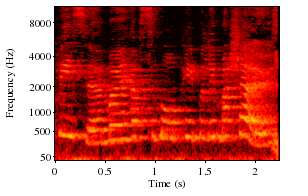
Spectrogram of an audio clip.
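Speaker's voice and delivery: high, soft pleading orphan; mock-pitiful, high begging; Oliver Twist. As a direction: beg in a small, high orphan voice. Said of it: "I feel like Oliver Twist".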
